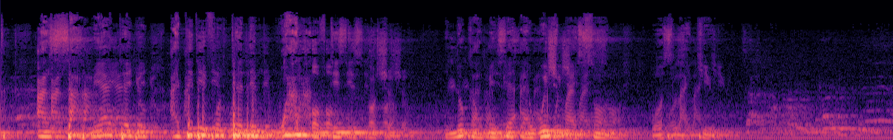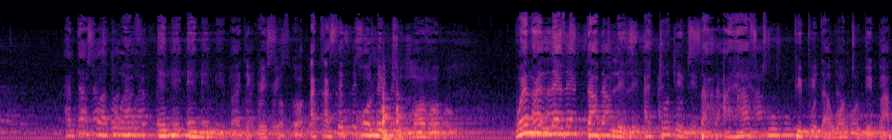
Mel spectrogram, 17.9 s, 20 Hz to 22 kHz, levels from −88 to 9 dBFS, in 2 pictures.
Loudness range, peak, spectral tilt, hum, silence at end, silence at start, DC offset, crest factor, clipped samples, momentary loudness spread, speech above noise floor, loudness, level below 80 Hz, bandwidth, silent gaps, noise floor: 12 LU; -4 dBFS; -8 dB/octave; none; 0 s; 0 s; under 0.1%; 16 dB; under 0.1%; 20 LU; 23 dB; -19 LUFS; -40 dBFS; 14.5 kHz; none; -40 dBFS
